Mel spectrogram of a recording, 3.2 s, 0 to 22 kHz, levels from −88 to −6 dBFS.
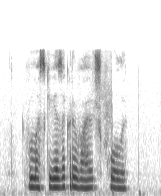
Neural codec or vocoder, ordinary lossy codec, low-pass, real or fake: none; none; none; real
